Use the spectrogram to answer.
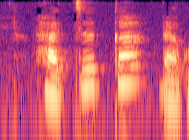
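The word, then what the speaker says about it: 二十日: 자, 20일이라는 단어는 특별히 하츠카라고 읽고 있죠.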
